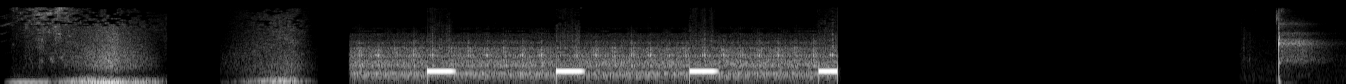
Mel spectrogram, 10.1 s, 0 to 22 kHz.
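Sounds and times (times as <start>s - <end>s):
countdown beep: 3.2s - 3.4s, 4.2s - 4.4s, 5.2s - 5.4s, 6.1s - 6.3s.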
